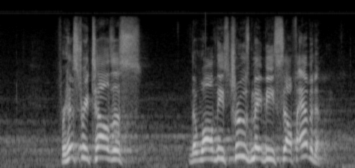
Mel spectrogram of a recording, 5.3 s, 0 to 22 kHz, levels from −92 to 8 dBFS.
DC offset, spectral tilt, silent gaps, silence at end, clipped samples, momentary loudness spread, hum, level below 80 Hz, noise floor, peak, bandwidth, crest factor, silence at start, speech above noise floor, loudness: under 0.1%; -4 dB/octave; none; 0.05 s; under 0.1%; 11 LU; none; -58 dBFS; -47 dBFS; -6 dBFS; 15 kHz; 16 dB; 0.9 s; 27 dB; -20 LUFS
